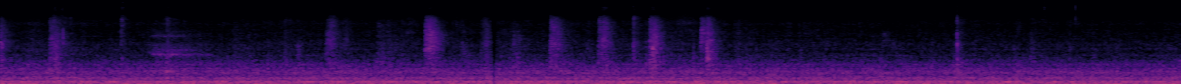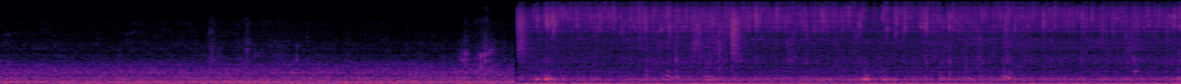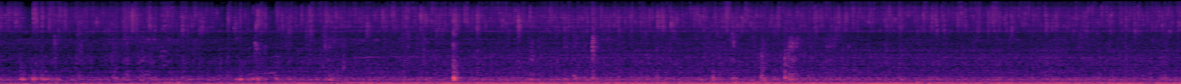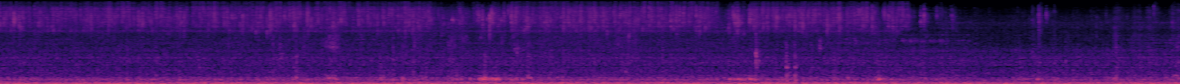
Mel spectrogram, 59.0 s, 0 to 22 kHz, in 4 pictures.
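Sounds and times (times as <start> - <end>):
water running from a tap: 21.2 - 59.0.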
